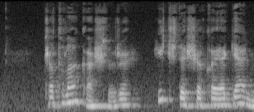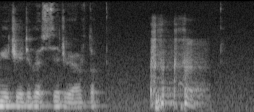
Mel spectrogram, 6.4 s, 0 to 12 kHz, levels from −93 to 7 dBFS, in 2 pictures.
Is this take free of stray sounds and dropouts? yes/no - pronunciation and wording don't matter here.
no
